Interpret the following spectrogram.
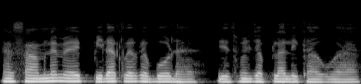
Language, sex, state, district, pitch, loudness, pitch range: Hindi, male, Jharkhand, Palamu, 130 Hz, -15 LUFS, 120-140 Hz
